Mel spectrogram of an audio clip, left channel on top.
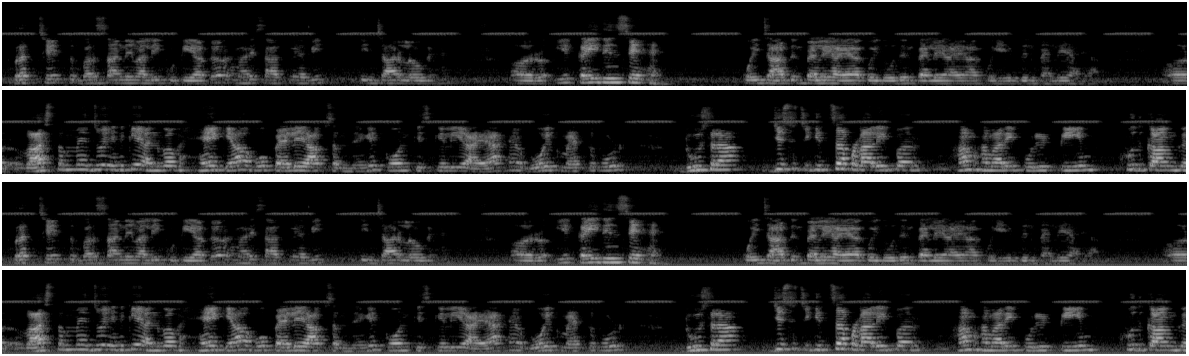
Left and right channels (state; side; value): noise; right; hum, 18 dB below the sound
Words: ब्रह्मक्षेत्र बरसाने वाली कुटिया पे और हमारे साथ में अभी 3-4 लोग हैं और ये कई दिन से हैं। कोई 4 दिन पहले आया, कोई 2 दिन पहले आया, कोई 1 दिन पहले आया। और वास्तव में जो इनके अनुभव हैं क्या, वो पहले आप समझेंगे कौन किसके लिए आया है, वो एक महत्वपूर्ण। दूसरा, जिस चिकित्सा प्रणाली पर हम हमारी पूरी टीम खुद काम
